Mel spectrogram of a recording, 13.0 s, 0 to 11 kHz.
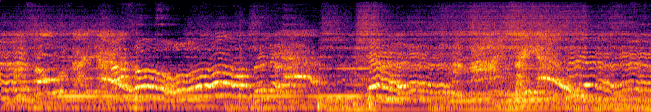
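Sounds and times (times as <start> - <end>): held instrumental chords and bass: 0.0 - 13.0
man singing gospel song: 0.0 - 13.0.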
